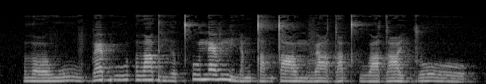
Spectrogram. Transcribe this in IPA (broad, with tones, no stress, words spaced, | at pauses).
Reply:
ðˤoː˩v wuː˧˩vbæ˥bu˥ | ðˤæ˥d̪iː˩ə̯ t̪ʰo˥næ˥vniː˩n tˤi˩mtˤoː˧˩mvæ˧˩ dˤi˧˩t̪ʰuː˩ dˤiː˧˩ɡloː˥˩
